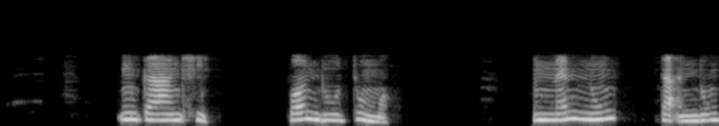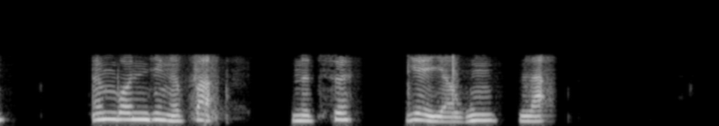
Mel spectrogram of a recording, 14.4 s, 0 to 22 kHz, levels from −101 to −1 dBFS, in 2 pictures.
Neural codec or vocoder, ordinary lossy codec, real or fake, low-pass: none; AAC, 24 kbps; real; 3.6 kHz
